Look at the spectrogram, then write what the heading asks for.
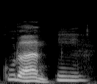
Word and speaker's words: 꾸란: 시간에 말씀을 해주셨죠 음 꾸란 자 우리가 이제 그 세계사 시간을 어렸을 때 배웠을 때는 이제 코란이 그 발음을 했고 또 마오메이 이슬람의 창시자다 굉장히 잘못 알고 있었어요 저희들이 또 저희들이 제가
